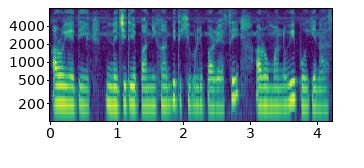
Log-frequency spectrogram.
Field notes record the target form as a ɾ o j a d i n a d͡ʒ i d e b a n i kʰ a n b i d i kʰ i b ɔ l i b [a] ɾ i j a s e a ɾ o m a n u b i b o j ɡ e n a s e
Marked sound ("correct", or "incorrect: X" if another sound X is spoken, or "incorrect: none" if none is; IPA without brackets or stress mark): correct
